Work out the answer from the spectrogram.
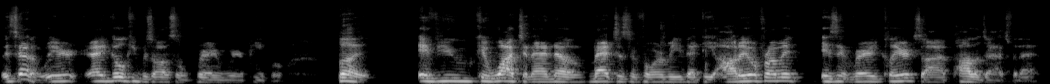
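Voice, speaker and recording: A man's voice: mid-range voice, moderate pace, low-quality recording. A man hosting a sports podcast in casual discussion, thinking aloud in an informal, conversational way.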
